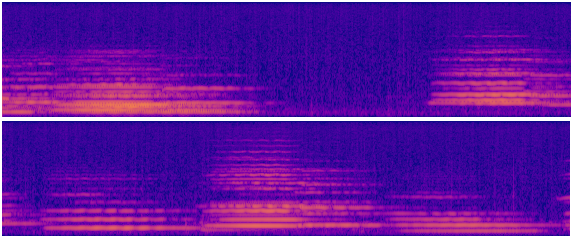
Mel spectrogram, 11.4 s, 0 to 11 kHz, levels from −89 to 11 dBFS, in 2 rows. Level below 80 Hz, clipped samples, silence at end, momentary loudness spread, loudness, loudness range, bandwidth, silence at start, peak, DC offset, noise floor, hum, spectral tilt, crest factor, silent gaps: -80 dBFS; under 0.1%; 0 s; 19 LU; -32 LUFS; 7 LU; 11 kHz; 0 s; -14 dBFS; under 0.1%; -61 dBFS; none; -7 dB/octave; 18 dB; none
